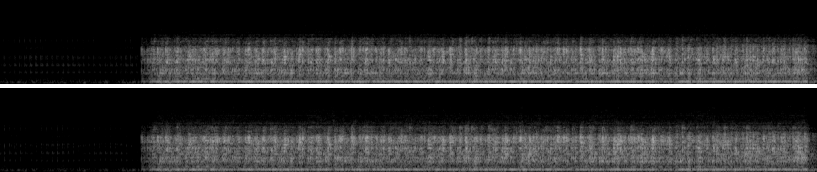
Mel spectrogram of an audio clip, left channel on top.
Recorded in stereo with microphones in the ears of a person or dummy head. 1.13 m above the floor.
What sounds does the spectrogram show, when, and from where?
1.4 s boiling: 5° right (ahead or behind), 1.1 m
